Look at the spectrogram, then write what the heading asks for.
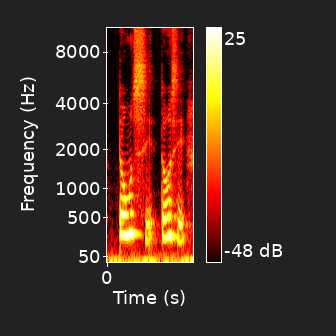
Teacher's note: make sure the sound, the tone is 东 first tone, then 西 neutral tone. If you say 东西 like literally first tone and first tone, it means east and west, alright?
